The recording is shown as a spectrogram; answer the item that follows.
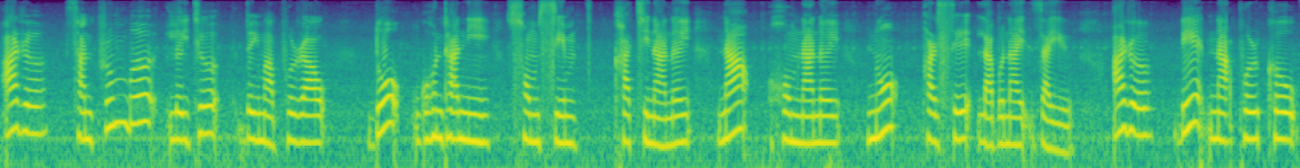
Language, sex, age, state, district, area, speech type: Bodo, female, 18-30, Assam, Chirang, rural, spontaneous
